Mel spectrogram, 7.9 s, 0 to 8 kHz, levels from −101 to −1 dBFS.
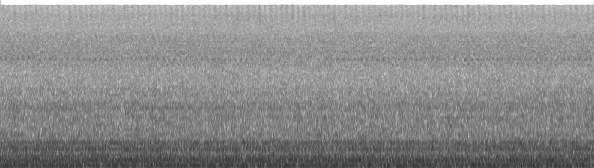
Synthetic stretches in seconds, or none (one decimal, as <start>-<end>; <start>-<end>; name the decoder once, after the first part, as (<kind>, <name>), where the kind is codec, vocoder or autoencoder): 4.8-6.6 (vocoder, BigVGAN v2)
